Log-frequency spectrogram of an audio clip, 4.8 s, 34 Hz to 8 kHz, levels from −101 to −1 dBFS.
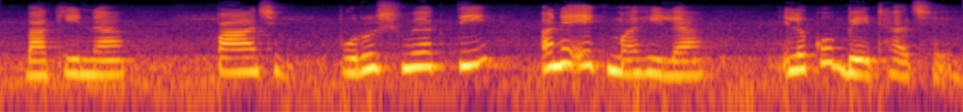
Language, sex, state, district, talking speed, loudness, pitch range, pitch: Gujarati, female, Gujarat, Valsad, 135 wpm, -15 LUFS, 205-285 Hz, 235 Hz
